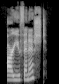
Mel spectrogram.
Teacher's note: with a falling tone, it might come across as impatient or like you're expecting them to be done already · if you say, Are you finished? with a falling tone, it might come across as impatient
